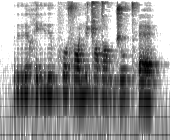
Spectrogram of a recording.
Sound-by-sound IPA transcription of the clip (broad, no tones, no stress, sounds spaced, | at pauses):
rʲ ɔ h e rʲ u b f o s ɔ nʲ o ɖ͡ʐ ɤ dˤ o b d͡ʒ u t͡sʼ ɛ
